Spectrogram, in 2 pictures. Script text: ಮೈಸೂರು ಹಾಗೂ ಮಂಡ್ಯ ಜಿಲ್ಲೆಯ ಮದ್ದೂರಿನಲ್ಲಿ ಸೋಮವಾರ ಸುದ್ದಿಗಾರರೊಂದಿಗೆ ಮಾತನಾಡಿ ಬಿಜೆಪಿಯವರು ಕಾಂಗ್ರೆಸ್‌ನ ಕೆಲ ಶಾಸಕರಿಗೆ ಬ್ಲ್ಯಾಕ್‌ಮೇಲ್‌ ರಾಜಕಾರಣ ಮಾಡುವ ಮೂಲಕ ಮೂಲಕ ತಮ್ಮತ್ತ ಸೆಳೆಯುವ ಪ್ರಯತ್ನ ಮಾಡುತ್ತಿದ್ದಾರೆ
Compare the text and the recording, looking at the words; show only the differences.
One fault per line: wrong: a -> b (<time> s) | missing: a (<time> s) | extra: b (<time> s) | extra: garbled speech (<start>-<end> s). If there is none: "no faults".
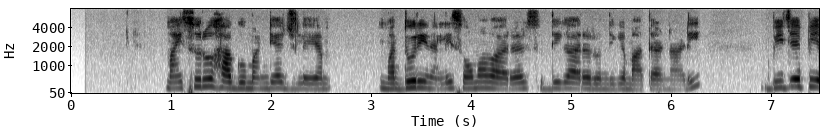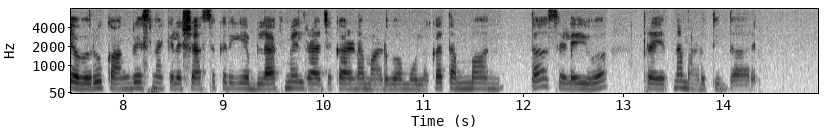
missing: ಮೂಲಕ (11.1 s)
